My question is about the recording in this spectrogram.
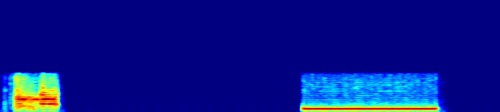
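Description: A telephone tone plays while a call is being transferred: one steady, mid-pitched electronic tone lasting about a second, preceded by a brief burst of sound at the start.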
